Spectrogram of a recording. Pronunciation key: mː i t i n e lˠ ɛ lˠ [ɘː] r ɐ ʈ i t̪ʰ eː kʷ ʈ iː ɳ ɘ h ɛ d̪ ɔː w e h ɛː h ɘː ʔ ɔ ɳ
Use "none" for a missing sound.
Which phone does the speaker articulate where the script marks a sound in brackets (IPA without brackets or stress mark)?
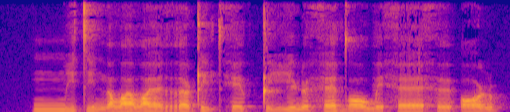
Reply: ɛː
